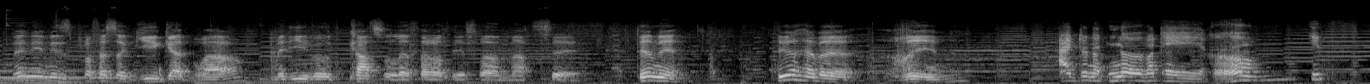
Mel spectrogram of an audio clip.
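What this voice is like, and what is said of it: Exaggerated French accent, Peter Sellers. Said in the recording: “Peter Sellers and his exaggerated French accent in the classic comedy The Pink Panther”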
